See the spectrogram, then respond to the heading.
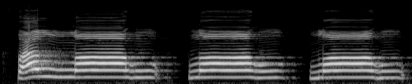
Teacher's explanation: اگر کوئی پڑھے فاللہ، فاللہ، تو لفظ اللہ باریک رہ گیا لام، تو باریک نہیں کرنا، موٹا کرنا ہے۔ جب بھی لفظ اللہ کے لام سے پہلے زبر یا پیش آ جائے لفظ اللہ کے لام کو موٹا کرنا ہے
